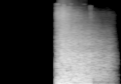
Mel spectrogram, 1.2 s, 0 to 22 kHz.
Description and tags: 44 Magnum Remixed
This is my 1st attempt at sound editing. I took a .44 Magnum sound, that was fired in an open field with trees, then mixed it so it sounds more like it was fired in a room. I also made it more throaty and loud, to add to the effect.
